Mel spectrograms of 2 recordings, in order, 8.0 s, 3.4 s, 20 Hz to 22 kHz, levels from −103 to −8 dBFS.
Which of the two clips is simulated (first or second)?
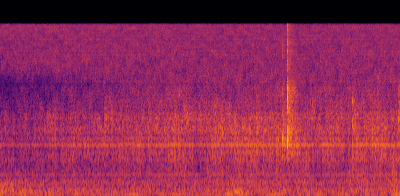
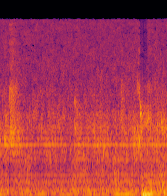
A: first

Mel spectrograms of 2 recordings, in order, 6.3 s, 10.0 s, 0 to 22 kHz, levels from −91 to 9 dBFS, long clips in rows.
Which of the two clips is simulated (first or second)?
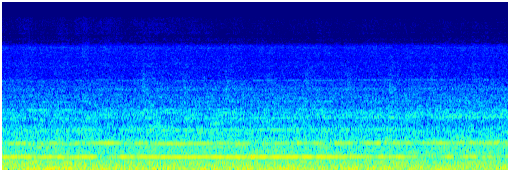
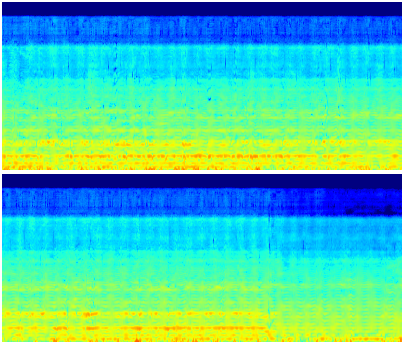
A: second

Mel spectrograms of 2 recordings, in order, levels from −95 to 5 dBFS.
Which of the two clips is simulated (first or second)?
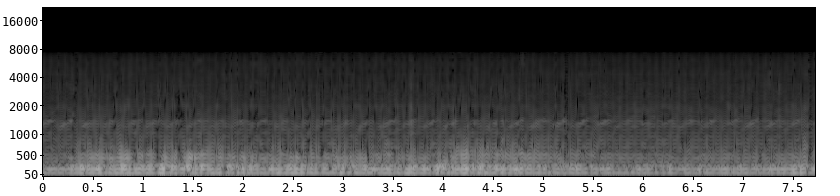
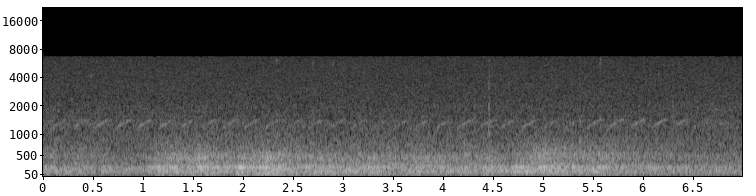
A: first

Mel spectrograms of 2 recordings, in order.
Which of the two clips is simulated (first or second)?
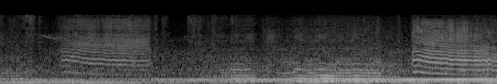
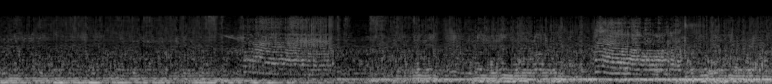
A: second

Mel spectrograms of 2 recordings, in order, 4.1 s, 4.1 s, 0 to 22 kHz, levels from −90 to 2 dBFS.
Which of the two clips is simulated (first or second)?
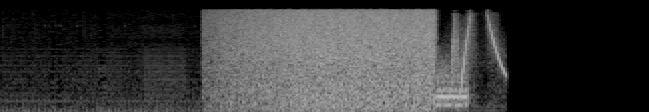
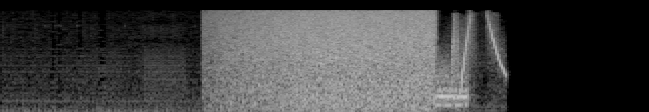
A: second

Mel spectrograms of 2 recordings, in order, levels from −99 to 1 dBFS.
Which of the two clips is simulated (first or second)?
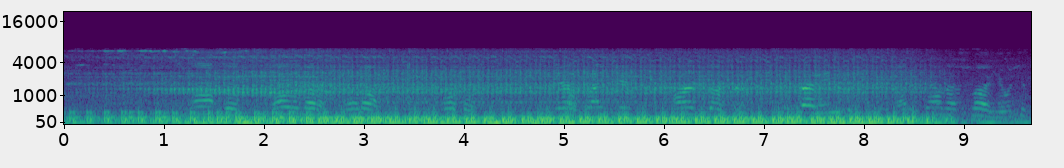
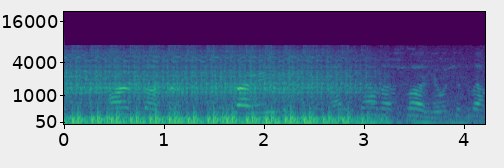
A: first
